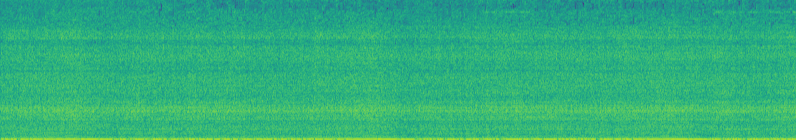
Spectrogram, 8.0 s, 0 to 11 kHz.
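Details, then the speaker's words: 1992 Volvo 940 wagon running with no coolant, milky oil and a bone-dry transmission, smoking from the sides and bottom: loud, rough fast-idle drone with a rapid, uneven clatter. The engine is clacking; cause unconfirmed. "It is smoking from the sides and bottom pretty good. Problem is, it's starting to clack pretty good."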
